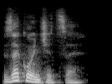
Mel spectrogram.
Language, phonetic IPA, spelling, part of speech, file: Russian, [zɐˈkonʲt͡ɕɪt͡sə], закончиться, verb, Ru-закончиться.ogg
- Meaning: 1. to finish, to end, to be over 2. passive of зако́нчить (zakónčitʹ)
